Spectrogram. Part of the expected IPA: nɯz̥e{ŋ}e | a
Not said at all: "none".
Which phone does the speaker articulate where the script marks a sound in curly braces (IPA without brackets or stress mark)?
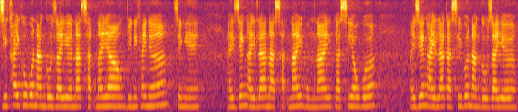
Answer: ŋ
